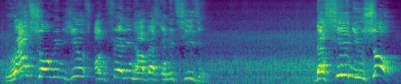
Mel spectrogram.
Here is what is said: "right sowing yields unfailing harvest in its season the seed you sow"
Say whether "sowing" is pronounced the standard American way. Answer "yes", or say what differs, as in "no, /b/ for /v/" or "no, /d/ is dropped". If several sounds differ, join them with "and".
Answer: no, /ʃ/ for /s/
